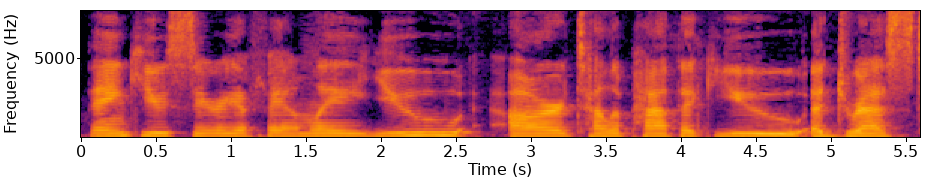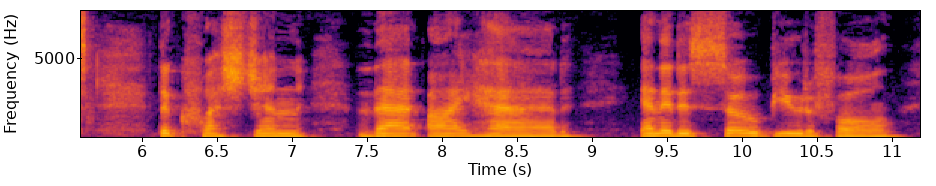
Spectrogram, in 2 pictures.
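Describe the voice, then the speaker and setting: Earnest participant, appreciative talk, unhurried delivery, medium pitch. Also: little pitch movement, fairly bright tone, clear, resonant tone. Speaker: session participant thanking a channeler.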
